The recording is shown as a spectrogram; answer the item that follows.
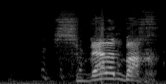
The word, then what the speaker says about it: Schwellenbach: Schwellenbach.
